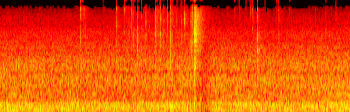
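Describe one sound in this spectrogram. Adhesive crackles and tears as a battery is pried loose.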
